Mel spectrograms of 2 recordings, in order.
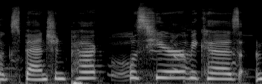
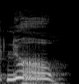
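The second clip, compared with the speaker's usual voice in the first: sharp shouted no after a gasp; a gasp, then a loud no; shocked no; 4 dB louder than usual. Real, not acted. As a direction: blurt it out in horror. Realising she misrolled.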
